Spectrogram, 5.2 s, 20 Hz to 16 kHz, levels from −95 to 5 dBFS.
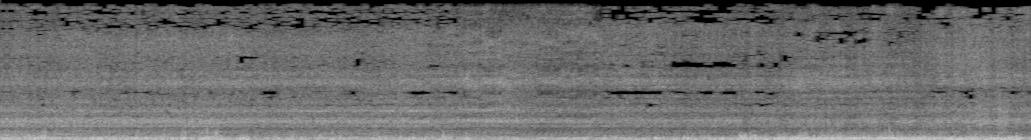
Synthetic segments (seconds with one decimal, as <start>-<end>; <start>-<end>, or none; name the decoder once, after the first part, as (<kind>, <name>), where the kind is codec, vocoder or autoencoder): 2.3-3.0 (codec, SNAC)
